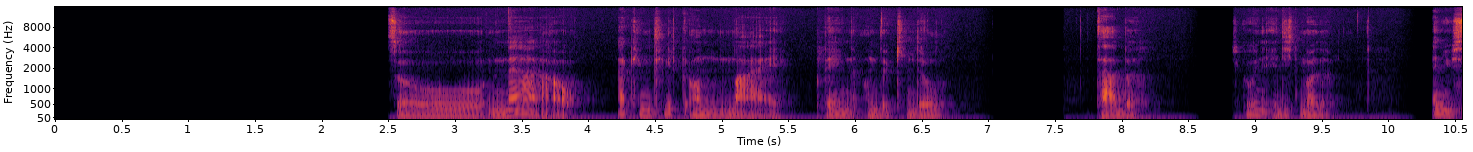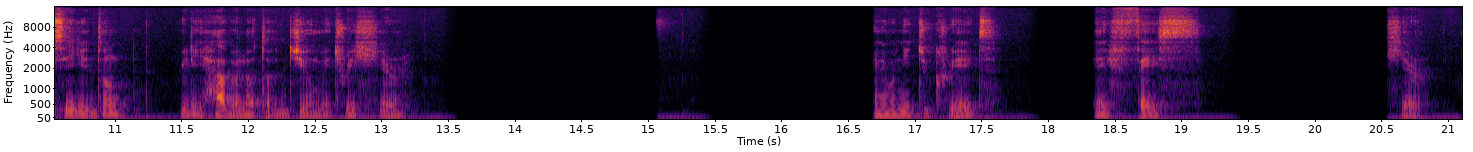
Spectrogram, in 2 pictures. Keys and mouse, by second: 2.0 middle click, 2.0 KP_1, 3.8 click, 7.1 Tab, 13.5 KP_1, 14.4 click, 14.7 Tab, 15.1 Tab.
